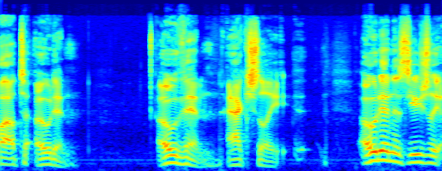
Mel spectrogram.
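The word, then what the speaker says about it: Óðinn: it's an it's a it's a different letter that's pronounced with a hard th so it's Odin is actually how you say it not Odin it's Odin din oh then like that so same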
